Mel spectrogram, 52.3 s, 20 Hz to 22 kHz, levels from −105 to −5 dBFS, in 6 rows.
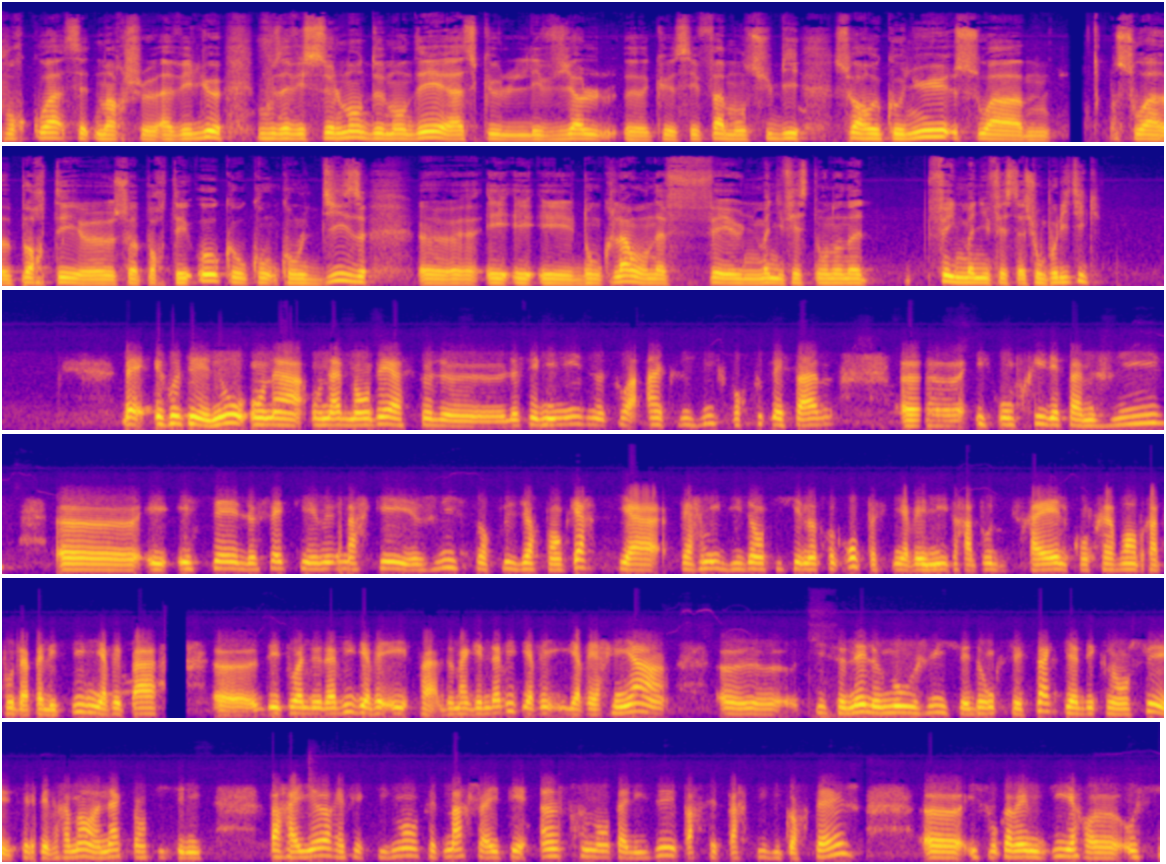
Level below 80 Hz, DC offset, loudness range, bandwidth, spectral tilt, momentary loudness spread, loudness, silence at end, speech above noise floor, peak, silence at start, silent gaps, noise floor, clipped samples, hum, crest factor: -58 dBFS; under 0.1%; 5 LU; 15 kHz; -6 dB/octave; 9 LU; -17 LUFS; 0.15 s; 42 dB; 0 dBFS; 0 s; 8.01-8.11 s, 36.10-36.24 s; -58 dBFS; under 0.1%; none; 16 dB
